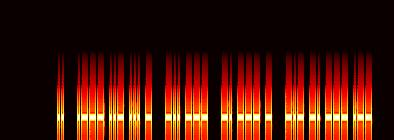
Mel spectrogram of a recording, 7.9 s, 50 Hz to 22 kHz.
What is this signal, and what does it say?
Morse code, heard as a keyed tone, about 30 wpm, 700 Hz. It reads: I JUST DO NOT KNOW
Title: Sets of 5 Words Encore 30wpm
